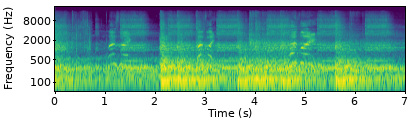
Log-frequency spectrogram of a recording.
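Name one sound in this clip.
A man shouts loudly in an echoing space.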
